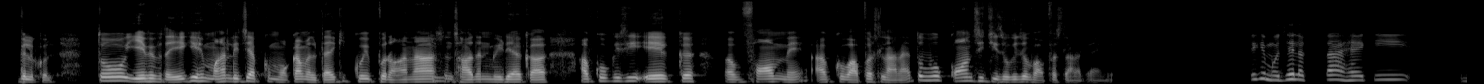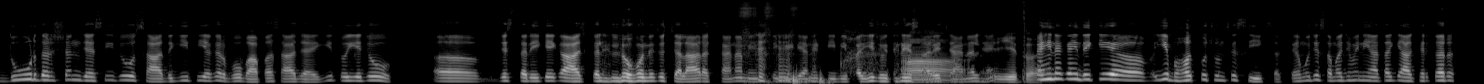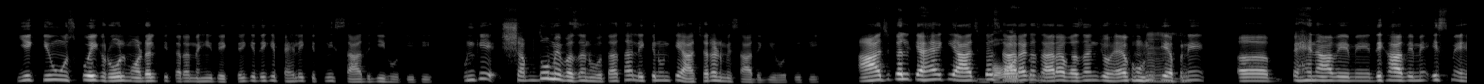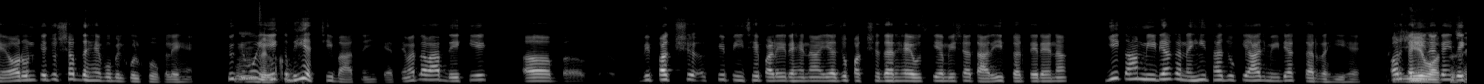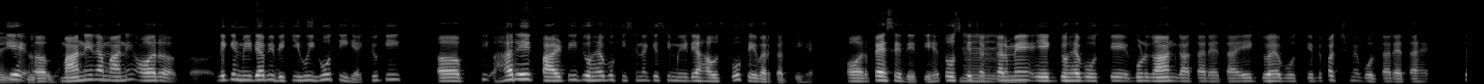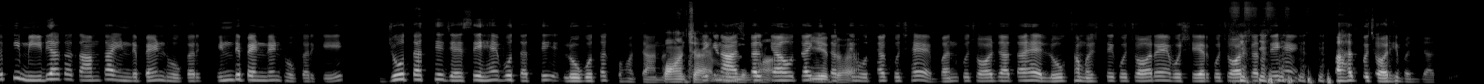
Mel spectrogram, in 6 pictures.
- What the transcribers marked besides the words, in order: in English: "फ़ार्म"; laughing while speaking: "इन लोगों ने"; in English: "मेनस्ट्रीम मीडिया"; chuckle; tapping; laughing while speaking: "जो इतने सारे"; laughing while speaking: "वो उनके"; in English: "मीडिया हाउस"; in English: "फ़ेवर"; in English: "इंडिपेंड"; in English: "इंडिपेंडेंट"; in English: "शेयर"; laugh; laughing while speaking: "बात कुछ और ही बन जाती"
- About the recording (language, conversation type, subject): Hindi, podcast, तुम्हारे मुताबिक़ पुराने मीडिया की कौन-सी बात की कमी आज महसूस होती है?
